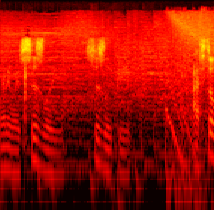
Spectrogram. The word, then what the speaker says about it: Sizzlipede: Sizzlepede.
